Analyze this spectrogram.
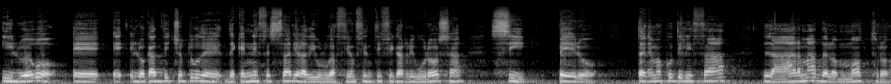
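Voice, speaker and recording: A man speaks with a southern Spanish accent at a moderate pace. His pitch is fairly high and his intonation fairly even. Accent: southern Spanish, stronger when relaxed. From southern Spain. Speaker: content creator. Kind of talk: casual chat.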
